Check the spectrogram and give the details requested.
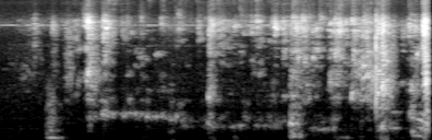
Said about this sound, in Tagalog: First, lagyan natin to ng tubig.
